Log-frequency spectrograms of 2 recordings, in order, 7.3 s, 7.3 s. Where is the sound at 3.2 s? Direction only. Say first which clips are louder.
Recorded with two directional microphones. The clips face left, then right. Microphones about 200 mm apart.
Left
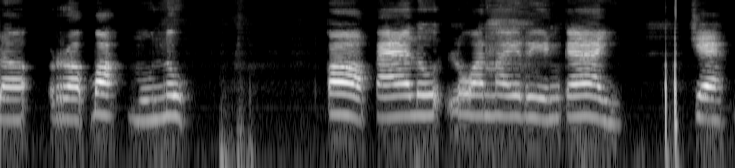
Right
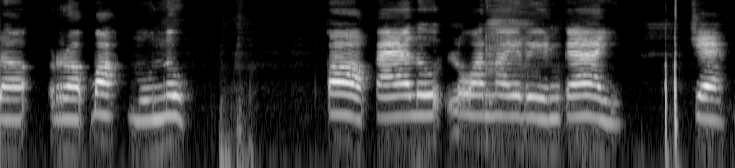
Left 1 dB; 5° right (ahead or behind).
